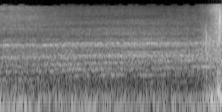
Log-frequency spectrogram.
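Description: Cinematic soundtrack bed: a steady low rumbling drone with faint held tones above it.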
